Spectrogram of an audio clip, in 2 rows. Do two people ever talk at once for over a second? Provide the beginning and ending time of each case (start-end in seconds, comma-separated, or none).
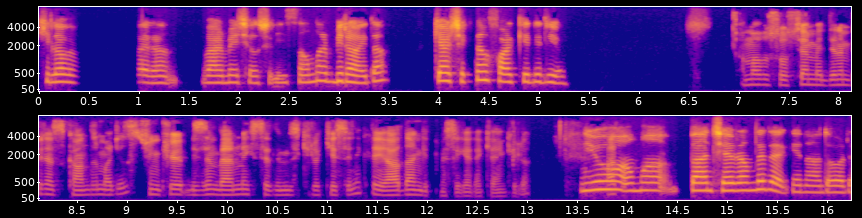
none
